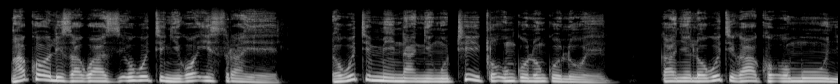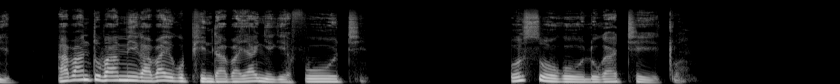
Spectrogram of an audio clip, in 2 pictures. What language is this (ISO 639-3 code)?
nde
